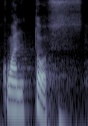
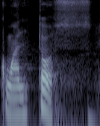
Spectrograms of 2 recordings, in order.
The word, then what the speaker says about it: cuantos: tos becomes toss like think of the word toast and just remove the t at the very end the only thing is that the t is pronounced a bit softer so it becomes cuantos try one time after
